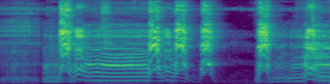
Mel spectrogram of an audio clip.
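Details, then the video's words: Enraged dog holding a steady, harmonic growl broken by a few explosive barks, then falling quiet before snarling again. "Anjing Lagi Marah ni guys"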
